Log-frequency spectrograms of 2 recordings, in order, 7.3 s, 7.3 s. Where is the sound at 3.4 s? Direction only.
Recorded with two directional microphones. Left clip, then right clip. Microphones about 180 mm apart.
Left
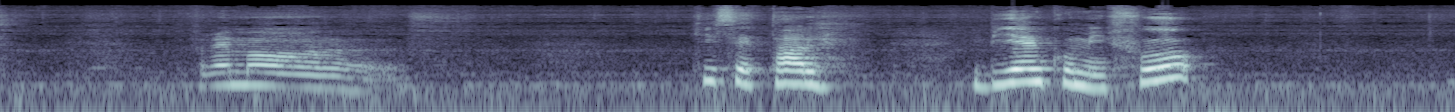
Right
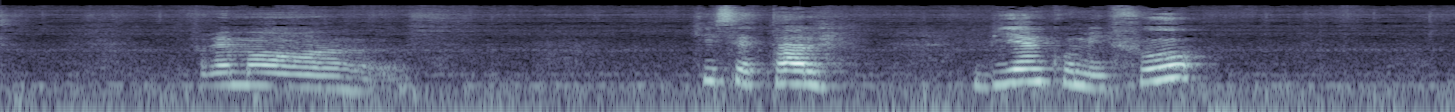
45° left (ahead or behind).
